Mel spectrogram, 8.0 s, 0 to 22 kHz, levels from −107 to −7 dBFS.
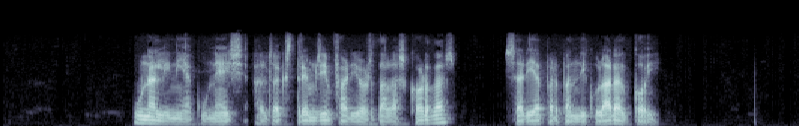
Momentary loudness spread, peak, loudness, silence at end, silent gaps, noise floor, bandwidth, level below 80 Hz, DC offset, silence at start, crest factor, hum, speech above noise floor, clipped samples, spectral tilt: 9 LU; -4 dBFS; -26 LUFS; 1.45 s; none; -86 dBFS; 7.4 kHz; -62 dBFS; under 0.1%; 1.35 s; 24 dB; none; 60 dB; under 0.1%; -3.5 dB/octave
